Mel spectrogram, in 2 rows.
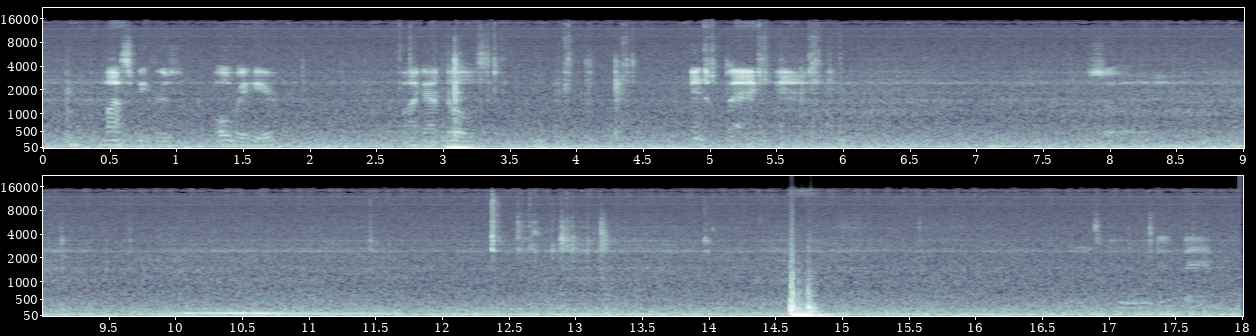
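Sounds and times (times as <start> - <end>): steady low rumble: 0.0 - 18.0
heavy low thump: 3.0 - 3.4, 14.6 - 15.1.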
